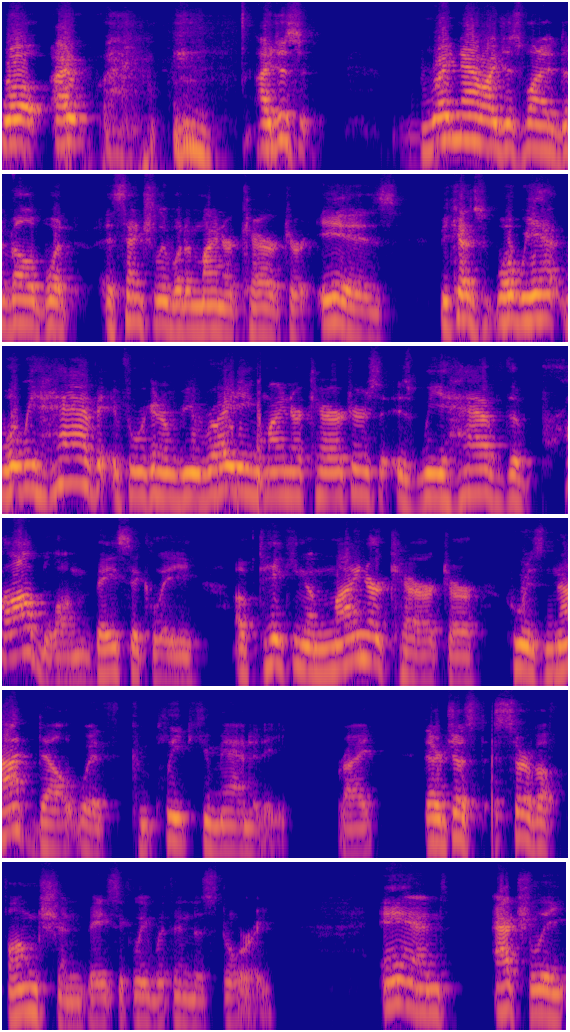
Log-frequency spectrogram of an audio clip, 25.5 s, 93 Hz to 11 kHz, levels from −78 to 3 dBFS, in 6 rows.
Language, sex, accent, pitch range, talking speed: English, male, American, 130-170 Hz, 150 wpm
